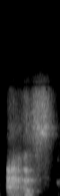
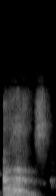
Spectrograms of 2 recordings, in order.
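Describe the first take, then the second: First: The word ends with a hissing s sound. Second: The word ends with a buzzing z sound. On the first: The speaker calls it wrong. "We don't say it's an as" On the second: The speaker calls it right. "We say as"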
